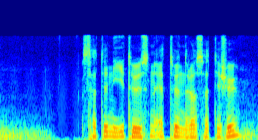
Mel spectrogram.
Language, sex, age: Norwegian, male, 29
